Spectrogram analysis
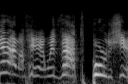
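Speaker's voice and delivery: very high, cartoon-style voice. Retelling episodes of a cartoon, imitating Cobra Kai voice. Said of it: "then Cobra Kai would be like".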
